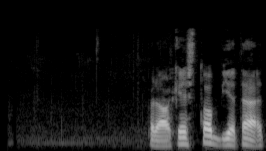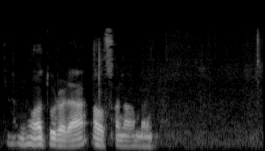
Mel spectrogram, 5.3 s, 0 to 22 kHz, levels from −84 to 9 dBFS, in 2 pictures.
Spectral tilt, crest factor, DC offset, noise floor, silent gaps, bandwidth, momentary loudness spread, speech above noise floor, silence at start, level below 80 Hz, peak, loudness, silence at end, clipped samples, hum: -5.5 dB/octave; 20 dB; under 0.1%; -62 dBFS; none; 11.5 kHz; 13 LU; 38 dB; 1.5 s; -64 dBFS; -6 dBFS; -24 LUFS; 1.15 s; under 0.1%; none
